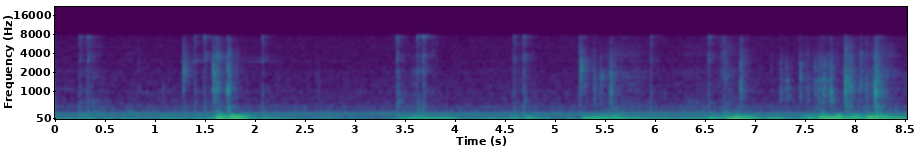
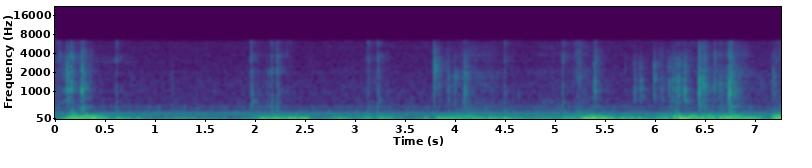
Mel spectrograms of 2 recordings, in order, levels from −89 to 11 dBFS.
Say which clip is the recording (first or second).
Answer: first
